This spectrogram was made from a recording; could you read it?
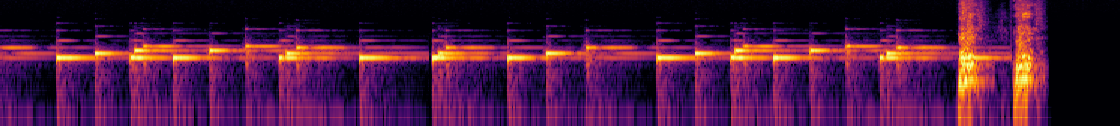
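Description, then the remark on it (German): Sled dogs (huskies) bark and yip in a quick, steady run of high, tonal calls, ending in two louder, harsher barks; no one speaks. “Wenn Sie schon einen Besuch auf einer Hundeschlittenfarm planen und eine Tour unternehmen, warum dann nicht auch gleich die Nacht mit den Huskies verbringen?”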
